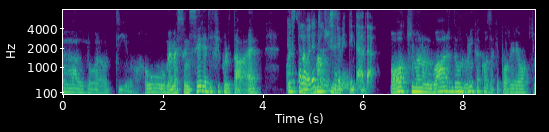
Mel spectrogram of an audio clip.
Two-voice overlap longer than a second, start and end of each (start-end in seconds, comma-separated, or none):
4.4-6.1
